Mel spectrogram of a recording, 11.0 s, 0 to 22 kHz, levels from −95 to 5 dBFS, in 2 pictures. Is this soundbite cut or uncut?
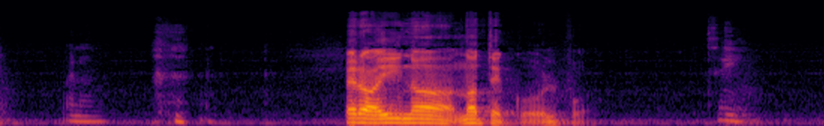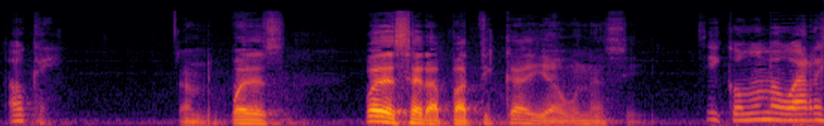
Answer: uncut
